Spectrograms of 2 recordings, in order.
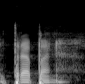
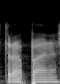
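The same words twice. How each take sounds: First: Trápana said TRÁ-pa-na, weight on the first syllable; correct stress. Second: Trapana said tra-PA-na, weight on the middle syllable; wrong stress. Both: Shown as a demonstration. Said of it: "va con tilde en la A".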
